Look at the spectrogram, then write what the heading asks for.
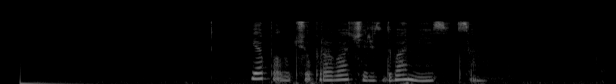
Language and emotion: Russian, sad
